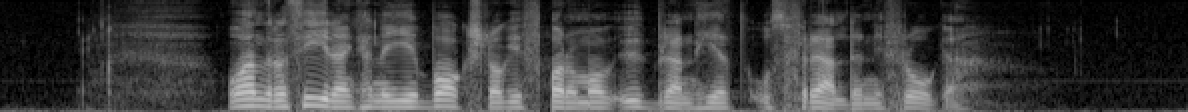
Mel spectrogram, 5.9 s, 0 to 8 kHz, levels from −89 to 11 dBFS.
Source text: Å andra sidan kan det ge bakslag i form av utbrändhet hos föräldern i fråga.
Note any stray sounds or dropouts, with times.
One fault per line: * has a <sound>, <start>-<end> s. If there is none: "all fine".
* has a dropout, 2.7-2.8 s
